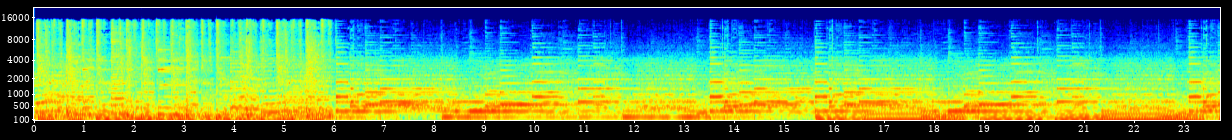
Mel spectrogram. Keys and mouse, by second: 0.5 s, 2.0 g, 3.7 s, 5.0 middle click, 5.6 middle click, 6.2 middle click, 7.0 r, 7.3 z, 8.6 r, 10.0 r, 10.9 KP_3, 11.7 g, 12.7 middle click, 13.3 KP_1, 14.0 g, 15.4 middle click, 16.1 middle click, 17.2 alt+z, 17.8 middle click, 18.9 shift+right click, 19.6 right click, 20.5 shift+right click, 22.0 shift+right click, 22.4 middle click, 23.1 middle click, 23.5 shift+middle click.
